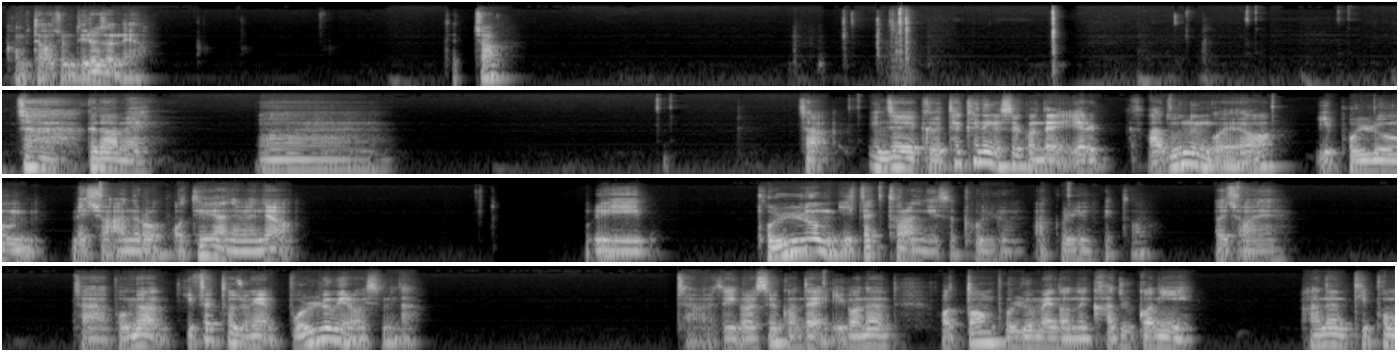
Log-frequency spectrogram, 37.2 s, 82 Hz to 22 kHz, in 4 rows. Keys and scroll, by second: 17.0 ctrl+2, 19.8 Escape.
